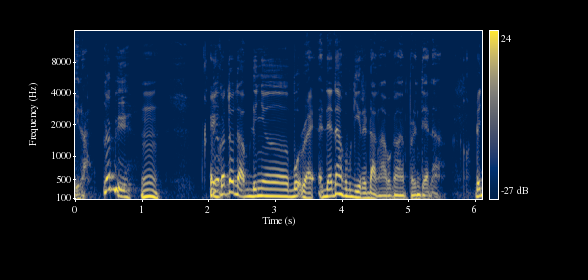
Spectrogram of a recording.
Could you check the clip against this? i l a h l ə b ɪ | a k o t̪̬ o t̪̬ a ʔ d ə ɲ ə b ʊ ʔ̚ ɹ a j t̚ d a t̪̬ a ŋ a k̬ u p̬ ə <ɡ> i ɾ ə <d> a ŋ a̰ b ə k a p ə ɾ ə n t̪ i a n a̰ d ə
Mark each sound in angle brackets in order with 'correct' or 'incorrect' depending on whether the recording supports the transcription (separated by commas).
correct, correct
